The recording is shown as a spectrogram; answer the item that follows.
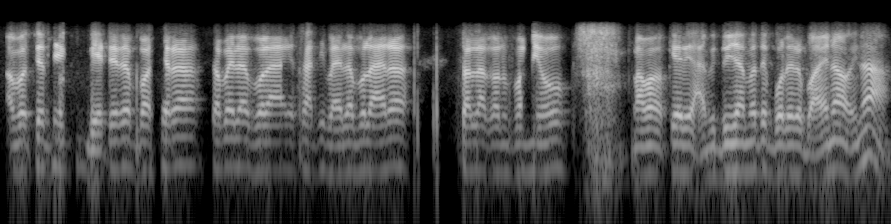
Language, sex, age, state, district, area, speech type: Nepali, male, 60+, West Bengal, Jalpaiguri, rural, conversation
